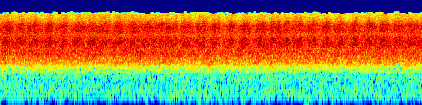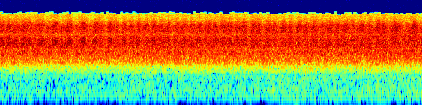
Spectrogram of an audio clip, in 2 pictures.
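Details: Many newly emerged cicadas, said to have spent about ten years underground, chorus loudly before flying off; a dense, steady, harsh high buzzing fills the air with a fast pulsing throb and no pauses.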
